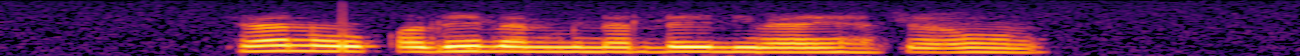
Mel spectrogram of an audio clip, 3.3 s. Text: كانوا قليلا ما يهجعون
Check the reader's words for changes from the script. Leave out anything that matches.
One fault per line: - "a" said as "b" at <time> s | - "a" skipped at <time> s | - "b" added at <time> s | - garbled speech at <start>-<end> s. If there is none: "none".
- "من الليل" added at 1.3 s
